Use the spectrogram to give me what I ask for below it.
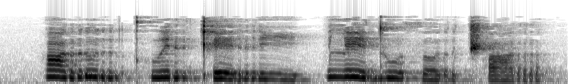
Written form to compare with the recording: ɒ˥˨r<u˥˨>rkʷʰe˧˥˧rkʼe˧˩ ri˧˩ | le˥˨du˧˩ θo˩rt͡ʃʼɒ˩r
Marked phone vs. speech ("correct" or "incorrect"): correct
